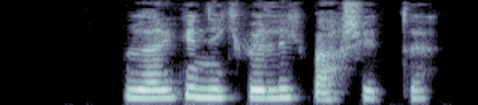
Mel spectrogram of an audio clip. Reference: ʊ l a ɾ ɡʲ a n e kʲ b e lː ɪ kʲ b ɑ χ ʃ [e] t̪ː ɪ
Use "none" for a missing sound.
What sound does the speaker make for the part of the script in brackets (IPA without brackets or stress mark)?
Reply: e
